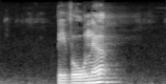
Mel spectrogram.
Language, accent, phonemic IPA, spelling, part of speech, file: German, Austria, /bəˈvoːnɐ/, Bewohner, noun, De-at-Bewohner.ogg
- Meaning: agent noun of bewohnen: inhabitant (someone who lives or dwells in a place, especially a room, house, institution)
